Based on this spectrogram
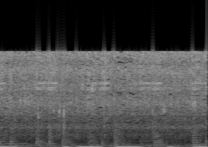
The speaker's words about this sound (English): So you get that little pool of oil. And then I'm gonna add my garlic in there, and that's gonna kind of flavor my oil.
